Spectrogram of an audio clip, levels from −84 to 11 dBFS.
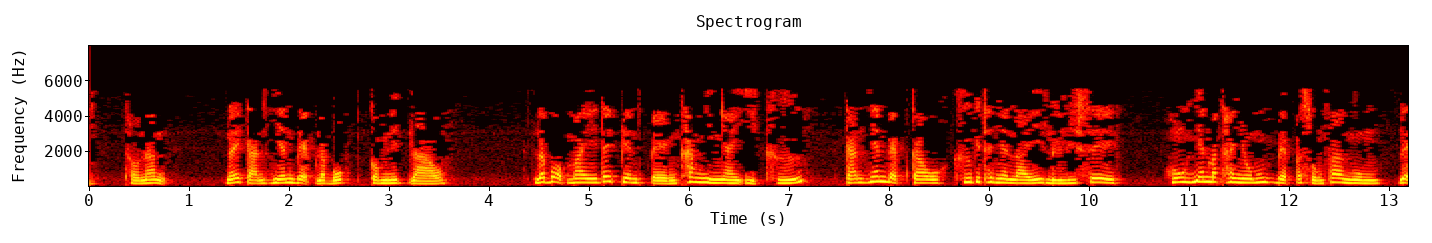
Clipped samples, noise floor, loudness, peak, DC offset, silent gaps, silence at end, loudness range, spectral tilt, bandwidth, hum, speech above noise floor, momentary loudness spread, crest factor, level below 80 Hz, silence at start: under 0.1%; -54 dBFS; -15 LUFS; -2 dBFS; under 0.1%; none; 0 s; 2 LU; -11.5 dB/octave; 5.8 kHz; none; 40 dB; 7 LU; 12 dB; -58 dBFS; 0 s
